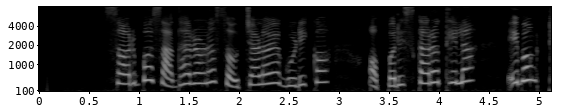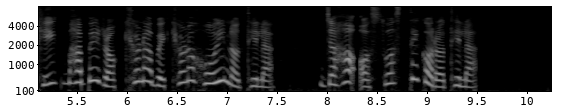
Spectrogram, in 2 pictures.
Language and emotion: Odia, sad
